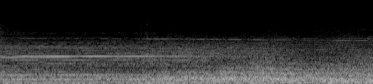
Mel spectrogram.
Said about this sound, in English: As his plane comes into land, Charlie looks out over the deep bay of Williamstown, which has a huge cruise ship moored offshore.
